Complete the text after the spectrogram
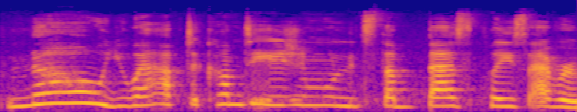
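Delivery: high-pitched pleading with friends; mock insistence. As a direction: talk them into it, pitch jumping up.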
